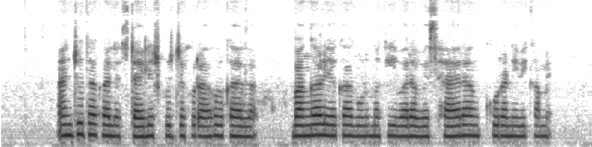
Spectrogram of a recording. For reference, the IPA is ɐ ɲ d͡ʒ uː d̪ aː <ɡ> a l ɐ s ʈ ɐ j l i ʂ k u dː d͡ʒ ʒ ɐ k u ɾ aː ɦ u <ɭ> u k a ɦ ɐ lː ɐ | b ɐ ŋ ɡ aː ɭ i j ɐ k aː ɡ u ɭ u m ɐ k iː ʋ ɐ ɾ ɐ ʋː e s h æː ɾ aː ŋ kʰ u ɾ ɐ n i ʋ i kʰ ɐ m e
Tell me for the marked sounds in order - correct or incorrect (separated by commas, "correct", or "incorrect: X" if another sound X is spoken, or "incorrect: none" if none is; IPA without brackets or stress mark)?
incorrect: k, incorrect: l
